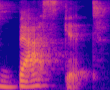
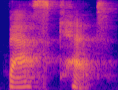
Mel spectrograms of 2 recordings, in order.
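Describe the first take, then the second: First: The second syllable has a reduced schwa vowel. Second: The second syllable has a full clear vowel. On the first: The speaker calls it right. "but we know this is basket. So this E is actually a schwa sound" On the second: The speaker calls it wrong. "this should say ket, basket, basket, but that doesn't sound exactly right"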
